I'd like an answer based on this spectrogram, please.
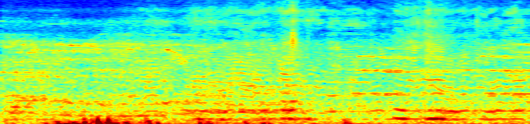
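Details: Honey bees near a hive in the morning hum with a low, steady drone, loudest in the first second as one passes near; the buzz wavers and softens afterward, with faint background noise.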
